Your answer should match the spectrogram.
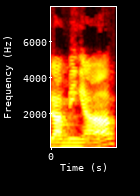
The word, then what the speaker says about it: ramen: E é o lamen que a gente fala aqui. No vocabulário japonês não tem um L. Ah, entendi. Então, gente, para quem tem dúvida, o japonês não pronuncia o L.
